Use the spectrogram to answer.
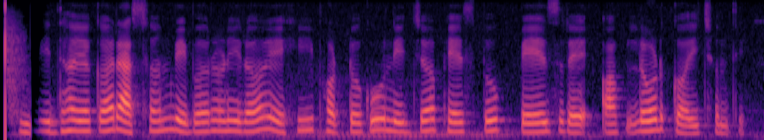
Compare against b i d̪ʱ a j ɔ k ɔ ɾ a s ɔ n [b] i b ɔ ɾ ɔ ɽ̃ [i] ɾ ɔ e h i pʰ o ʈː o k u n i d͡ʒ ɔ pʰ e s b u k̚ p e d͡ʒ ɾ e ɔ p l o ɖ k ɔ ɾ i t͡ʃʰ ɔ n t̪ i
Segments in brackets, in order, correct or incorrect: correct, correct

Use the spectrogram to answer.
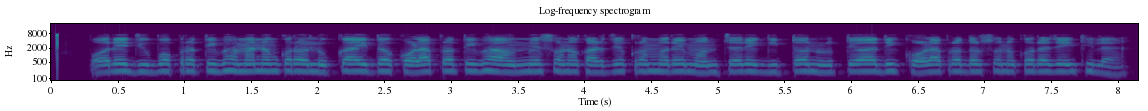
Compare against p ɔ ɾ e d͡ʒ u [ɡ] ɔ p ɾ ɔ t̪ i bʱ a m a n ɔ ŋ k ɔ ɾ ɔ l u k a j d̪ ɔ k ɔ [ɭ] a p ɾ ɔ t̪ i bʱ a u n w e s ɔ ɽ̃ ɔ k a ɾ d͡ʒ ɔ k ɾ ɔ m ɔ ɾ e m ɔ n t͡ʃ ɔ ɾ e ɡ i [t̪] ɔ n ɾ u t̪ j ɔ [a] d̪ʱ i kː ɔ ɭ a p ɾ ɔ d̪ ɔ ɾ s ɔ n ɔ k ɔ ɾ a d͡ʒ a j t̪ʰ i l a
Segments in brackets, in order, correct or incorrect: incorrect, correct, correct, correct

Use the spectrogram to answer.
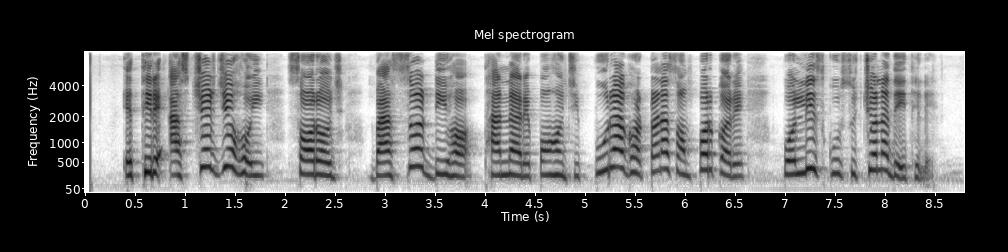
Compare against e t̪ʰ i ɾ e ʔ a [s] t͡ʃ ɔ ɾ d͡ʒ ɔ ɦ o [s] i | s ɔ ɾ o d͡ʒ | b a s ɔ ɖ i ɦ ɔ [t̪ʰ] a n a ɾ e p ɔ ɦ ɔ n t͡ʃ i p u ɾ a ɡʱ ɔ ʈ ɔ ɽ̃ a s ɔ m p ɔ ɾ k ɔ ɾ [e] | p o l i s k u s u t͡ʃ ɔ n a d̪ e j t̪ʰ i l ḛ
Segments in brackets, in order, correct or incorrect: correct, incorrect, correct, correct

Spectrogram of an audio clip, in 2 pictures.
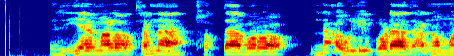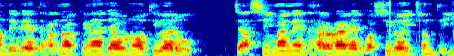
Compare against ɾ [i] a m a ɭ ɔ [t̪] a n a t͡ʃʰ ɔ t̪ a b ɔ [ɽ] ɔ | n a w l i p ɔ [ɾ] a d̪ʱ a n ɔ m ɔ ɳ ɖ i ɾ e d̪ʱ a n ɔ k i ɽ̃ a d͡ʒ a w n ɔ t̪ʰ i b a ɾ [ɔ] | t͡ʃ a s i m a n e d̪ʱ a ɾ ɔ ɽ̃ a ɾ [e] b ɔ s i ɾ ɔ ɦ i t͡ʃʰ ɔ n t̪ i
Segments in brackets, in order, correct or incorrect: correct, incorrect, incorrect, incorrect, incorrect, correct

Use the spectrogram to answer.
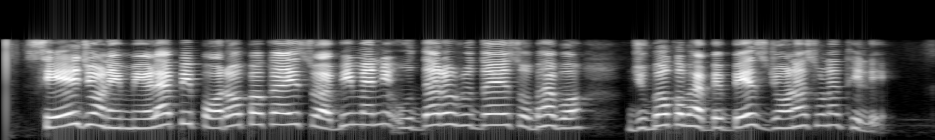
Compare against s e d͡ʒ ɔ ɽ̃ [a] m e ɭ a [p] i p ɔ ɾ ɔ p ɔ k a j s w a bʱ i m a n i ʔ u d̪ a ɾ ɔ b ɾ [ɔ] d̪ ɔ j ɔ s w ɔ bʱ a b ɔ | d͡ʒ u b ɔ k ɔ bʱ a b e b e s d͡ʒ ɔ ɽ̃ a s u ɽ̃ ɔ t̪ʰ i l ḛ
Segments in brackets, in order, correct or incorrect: incorrect, correct, incorrect

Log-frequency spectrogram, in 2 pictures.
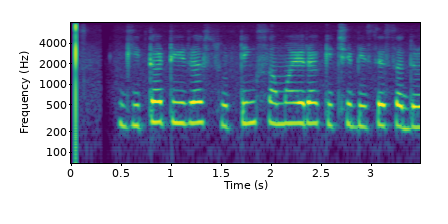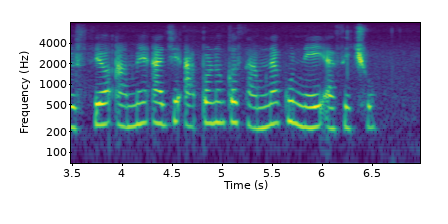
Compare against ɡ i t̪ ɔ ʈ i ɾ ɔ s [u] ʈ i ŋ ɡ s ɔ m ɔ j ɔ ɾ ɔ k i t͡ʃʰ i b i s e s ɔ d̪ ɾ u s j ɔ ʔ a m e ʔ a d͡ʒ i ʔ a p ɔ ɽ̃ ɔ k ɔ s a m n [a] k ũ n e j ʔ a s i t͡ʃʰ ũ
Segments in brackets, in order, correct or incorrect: correct, correct

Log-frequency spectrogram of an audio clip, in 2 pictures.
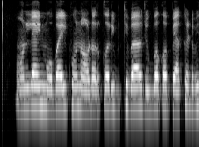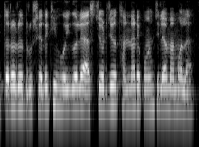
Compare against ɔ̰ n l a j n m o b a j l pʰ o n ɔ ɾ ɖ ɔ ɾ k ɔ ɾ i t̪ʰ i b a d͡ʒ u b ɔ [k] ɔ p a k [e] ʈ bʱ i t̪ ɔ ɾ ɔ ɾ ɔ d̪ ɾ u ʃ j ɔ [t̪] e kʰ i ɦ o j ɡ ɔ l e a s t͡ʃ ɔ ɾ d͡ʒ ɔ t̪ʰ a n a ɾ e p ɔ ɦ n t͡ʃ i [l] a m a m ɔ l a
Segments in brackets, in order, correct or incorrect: correct, correct, incorrect, correct

